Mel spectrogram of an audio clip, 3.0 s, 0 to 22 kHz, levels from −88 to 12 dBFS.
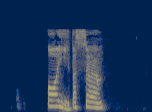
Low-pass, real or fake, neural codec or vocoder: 7.2 kHz; real; none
